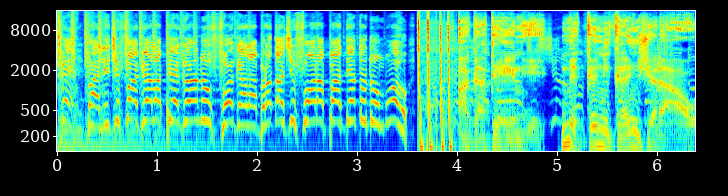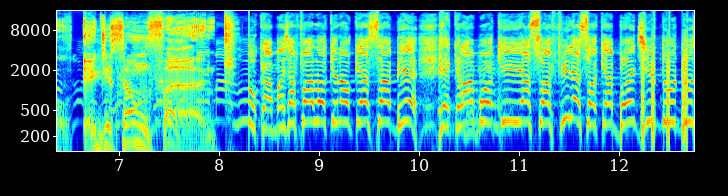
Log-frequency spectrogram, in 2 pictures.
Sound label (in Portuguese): mecanica em geral edicao funk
